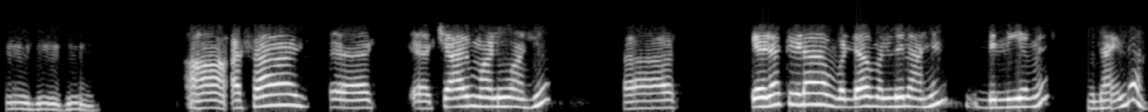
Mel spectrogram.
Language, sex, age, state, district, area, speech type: Sindhi, female, 45-60, Delhi, South Delhi, urban, conversation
